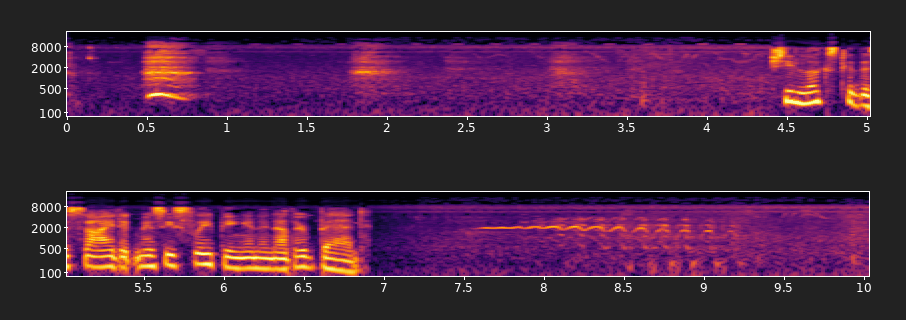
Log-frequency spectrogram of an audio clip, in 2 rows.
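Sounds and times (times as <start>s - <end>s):
speech: 4.5s - 7.0s
horse plowing land neighing: 7.6s - 9.3s.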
